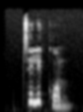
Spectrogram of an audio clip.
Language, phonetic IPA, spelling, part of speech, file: Russian, [t͡sɨlʲɪˈkom], целиком, adverb, Ru-целиком.ogg
- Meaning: wholly, all of it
